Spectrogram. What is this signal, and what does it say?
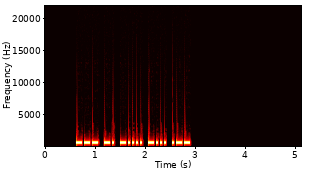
Morse code, heard as a keyed tone, about 31 wpm, 700 Hz. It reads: ON6BW
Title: DXCC-100 Call Signs - 5 Characters - Repeated 2x - 30wpm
